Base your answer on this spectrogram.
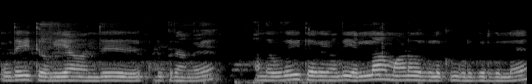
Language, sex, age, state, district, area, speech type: Tamil, female, 45-60, Tamil Nadu, Cuddalore, rural, spontaneous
